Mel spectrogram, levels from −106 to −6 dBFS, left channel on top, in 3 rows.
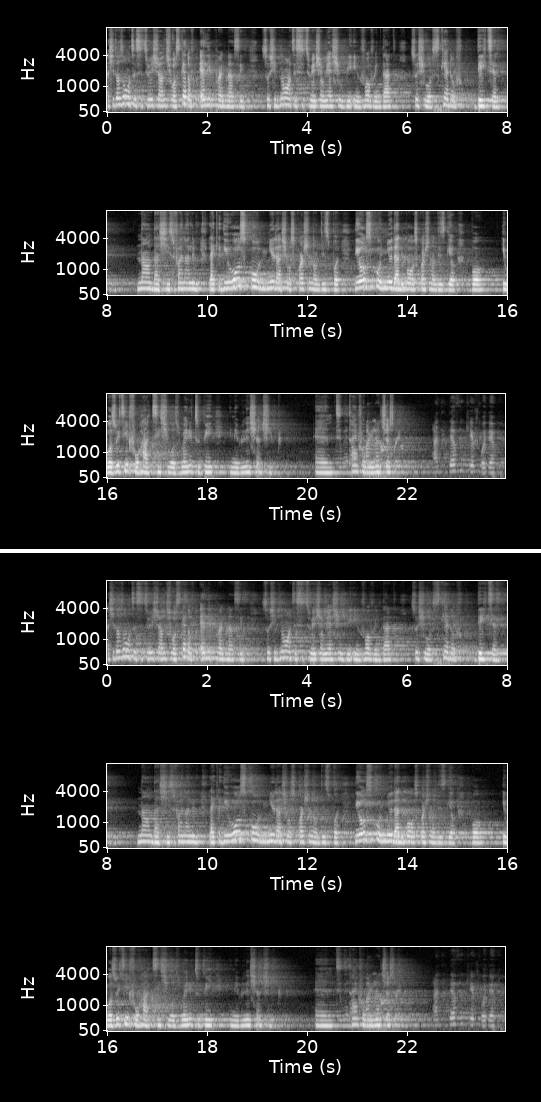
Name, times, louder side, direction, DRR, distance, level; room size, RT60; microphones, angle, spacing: voice 1, 0.0-2.8 3.1-5.7 6.1-7.1 7.4-7.9 8.6-15.6 15.9-18.2 18.5-19.3 20.2-21.7, left 2 dB, 60° left, 7 dB, 1.0 m, -22 dB
voice 2, 20.6-21.9 22.5-23.8, left 2 dB, 40° left, 2 dB, 0.8 m, -39 dB
27.5 x 25.0 x 3.9 m, 2.3 s
head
